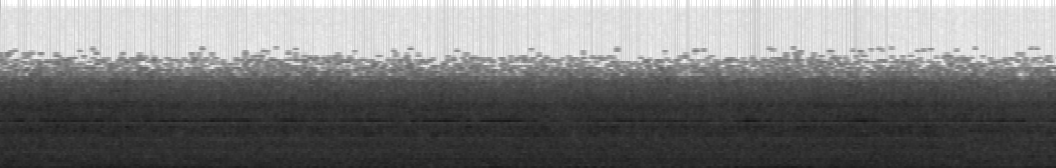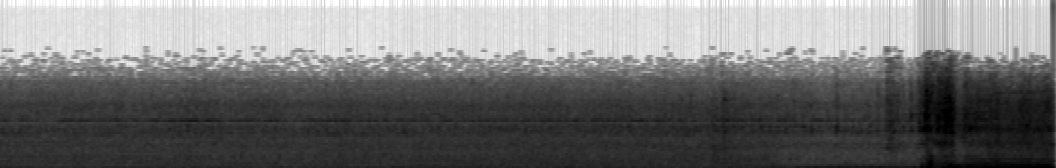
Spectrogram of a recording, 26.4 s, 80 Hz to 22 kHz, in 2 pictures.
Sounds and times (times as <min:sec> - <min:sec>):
Heavy engine (low frequency): 0:00.0 - 0:26.4
Vehicle: 0:00.0 - 0:26.4.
